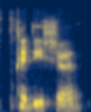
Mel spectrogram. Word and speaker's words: Kadisha: Did I say it right? It's Kadisha.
